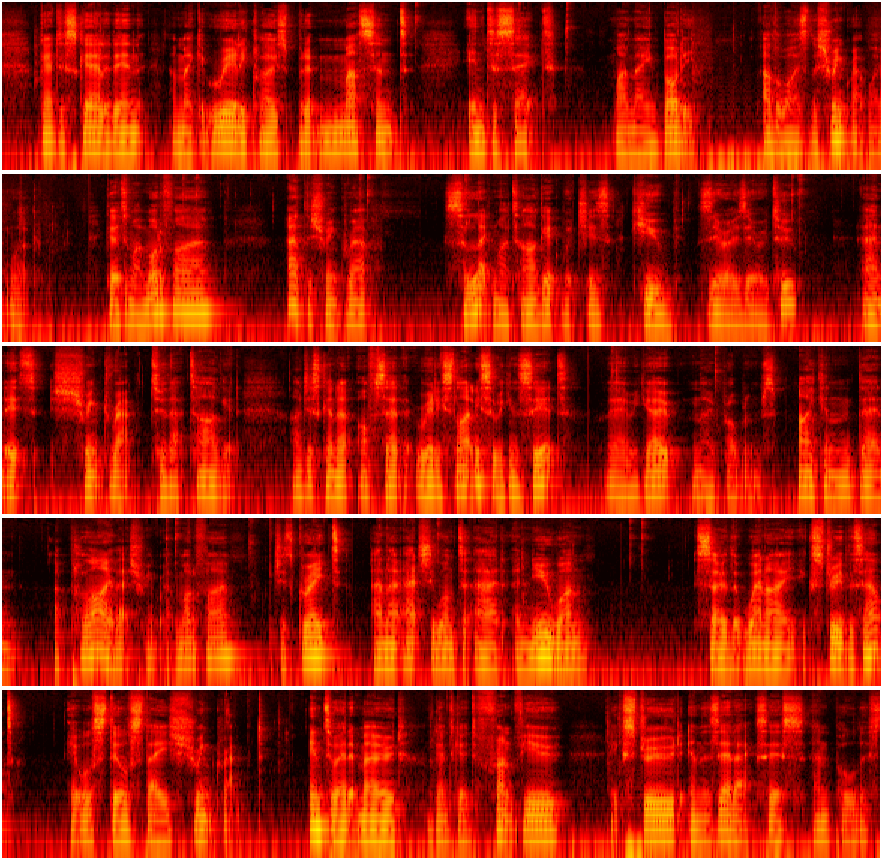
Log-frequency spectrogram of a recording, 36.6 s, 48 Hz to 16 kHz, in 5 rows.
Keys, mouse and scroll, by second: 0.5 s, 3.6 click, 4.4-10.4 middle drag, 4.8-6.5 scroll up 2, 6.5-8.0 scroll up 1, 8.0-10.4 scroll up 1, 10.4-11.5 drag, 17.8-19.8 drag, 19.8-23.5 middle drag, 23.5 click, 24.1-27.4 middle drag, 27.4-36.6 drag, 31.6 Tab, 33.0 KP_1, 34.5 e.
